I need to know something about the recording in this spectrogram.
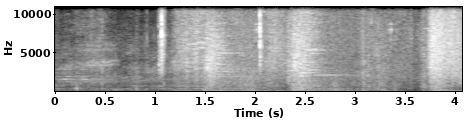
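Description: A fiery blast bursts with a low roar.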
